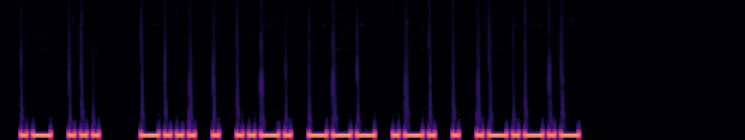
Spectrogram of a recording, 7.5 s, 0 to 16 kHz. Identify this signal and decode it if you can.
Morse code, heard as a keyed tone, about 21 wpm, 700 Hz. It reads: AS BEFORE.
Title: Sentences from Top 1000 Words - Review Part 2 - 20wpm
